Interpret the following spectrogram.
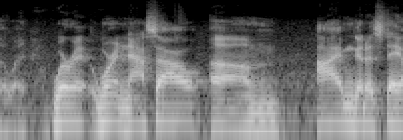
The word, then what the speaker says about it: Nassau: angle, but uh there's Yeah, we're we're in NAS Nasau. Um I always suck at pronouncing that by the way. We're we're in Nassau.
